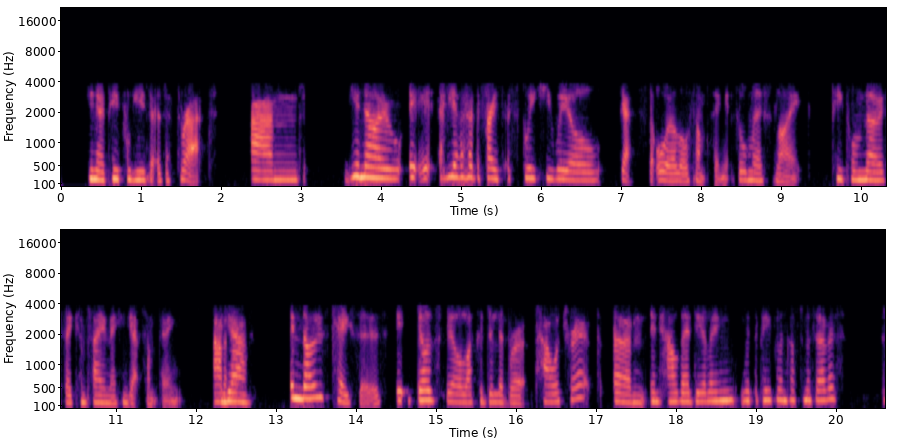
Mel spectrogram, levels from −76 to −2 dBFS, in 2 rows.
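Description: From start to finish the speech carries tandem speech coding: it sounds like AMR-NB decoded, passed over a G.711 hop, then re-encoded as GSM full rate. The second coder works on the first one's damage, so it's rough, muffled and warbly, with nothing above 3.8 kHz.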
